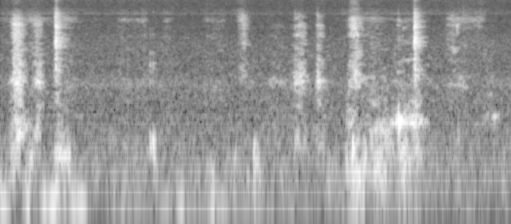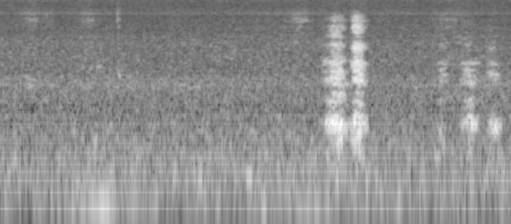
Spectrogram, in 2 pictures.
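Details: Male sneezing after sniffing red peppers: several sharp, hissing sneeze bursts with sniffs and breaths between them, in a quiet room.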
